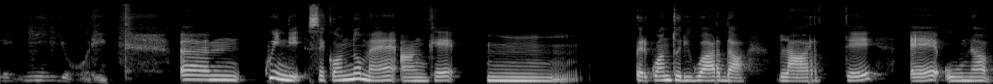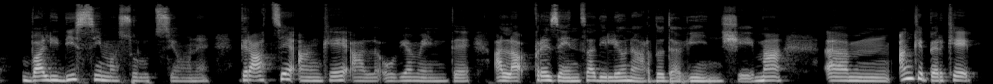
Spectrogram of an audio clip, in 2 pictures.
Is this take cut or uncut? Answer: uncut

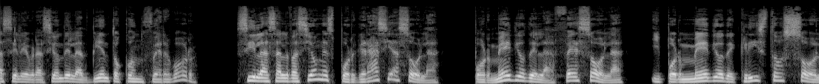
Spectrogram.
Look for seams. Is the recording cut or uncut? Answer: uncut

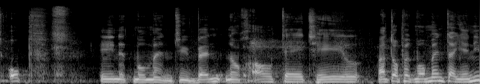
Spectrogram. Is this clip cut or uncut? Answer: cut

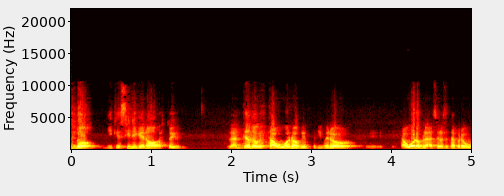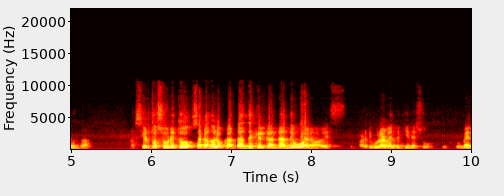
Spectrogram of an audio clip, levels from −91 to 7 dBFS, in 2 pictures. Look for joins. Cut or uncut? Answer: cut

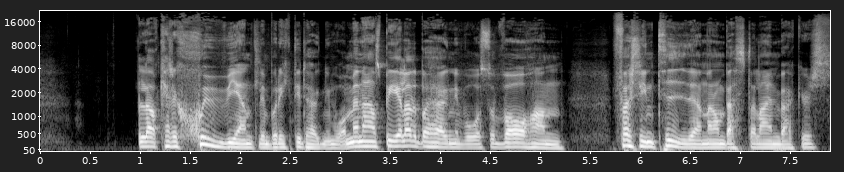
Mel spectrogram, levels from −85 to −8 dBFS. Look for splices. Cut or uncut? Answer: uncut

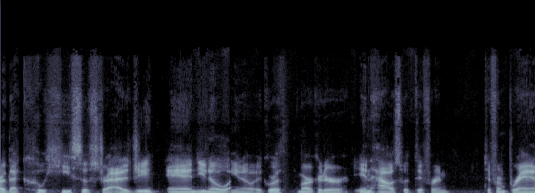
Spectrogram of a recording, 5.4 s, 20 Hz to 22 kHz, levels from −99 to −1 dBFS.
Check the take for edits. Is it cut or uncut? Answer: cut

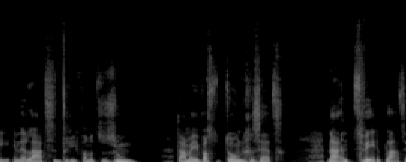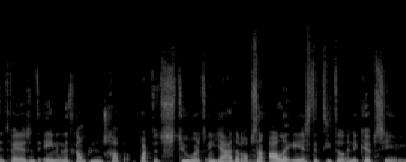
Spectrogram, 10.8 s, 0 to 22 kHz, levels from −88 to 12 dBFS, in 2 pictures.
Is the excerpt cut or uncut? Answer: uncut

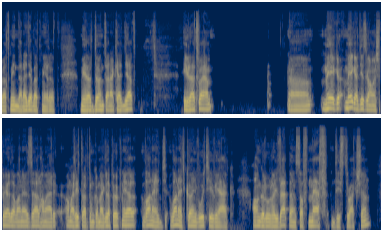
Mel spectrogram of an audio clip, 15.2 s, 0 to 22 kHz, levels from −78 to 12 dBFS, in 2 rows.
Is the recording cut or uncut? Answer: uncut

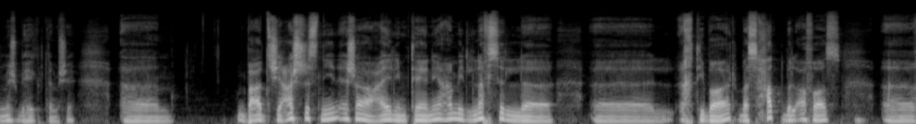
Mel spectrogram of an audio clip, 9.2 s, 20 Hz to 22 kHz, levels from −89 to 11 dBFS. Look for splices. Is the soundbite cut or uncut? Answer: uncut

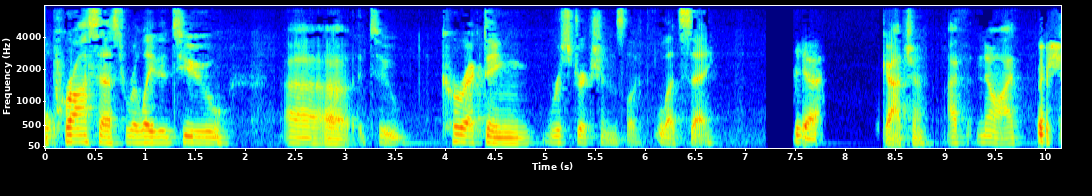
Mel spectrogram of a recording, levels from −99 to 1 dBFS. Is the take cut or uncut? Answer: cut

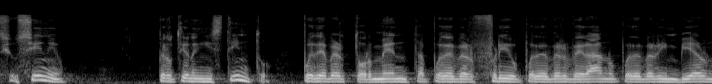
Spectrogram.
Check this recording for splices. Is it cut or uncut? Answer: cut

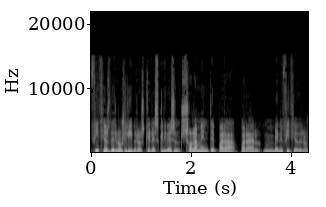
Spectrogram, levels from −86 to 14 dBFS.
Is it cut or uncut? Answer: uncut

